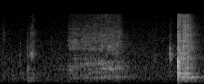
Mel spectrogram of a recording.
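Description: Fabric and a clear acrylic quilting ruler rubbing and sliding across a cutting mat as pieces are shifted into place, with a short sharp sound near the end.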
